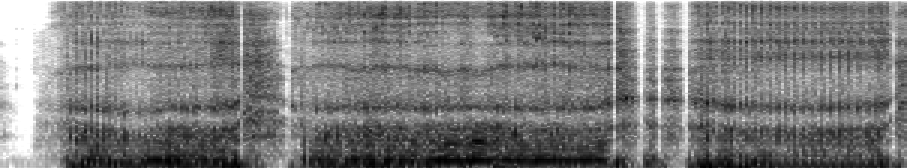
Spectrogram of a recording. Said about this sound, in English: Buck panted and growled.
